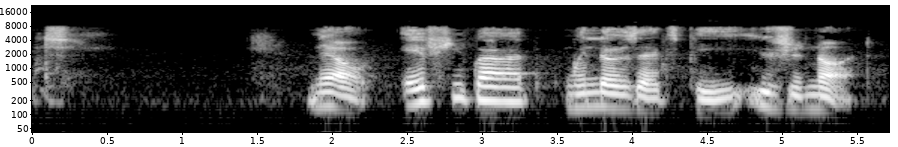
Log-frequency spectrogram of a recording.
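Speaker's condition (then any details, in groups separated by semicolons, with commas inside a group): Cerebral palsy; stiff muscles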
